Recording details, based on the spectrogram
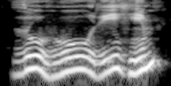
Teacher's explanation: ज़ो हुरूफ़ मुस्तालिया में से है, पुर पढ़ने। हु हा वस्ते हलक से नहीं बल्कि अक्सर हलक से अदा करना, यानी सीने के करीब वाले हिस्से से, और वाव मद्दा का कायदा हो रहा है।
